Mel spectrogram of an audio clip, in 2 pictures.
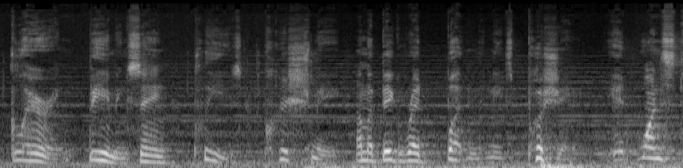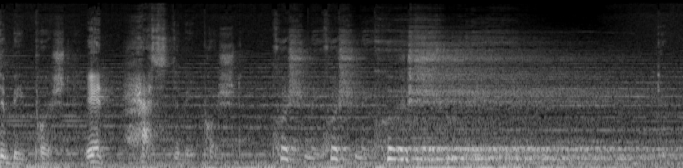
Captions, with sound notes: glaring, beaming, saying please, push me. I'm a big red button that needs pushing. It wants to be pushed, it has to be pushed. - [Disembodied Voice] Push me, push me, push me.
